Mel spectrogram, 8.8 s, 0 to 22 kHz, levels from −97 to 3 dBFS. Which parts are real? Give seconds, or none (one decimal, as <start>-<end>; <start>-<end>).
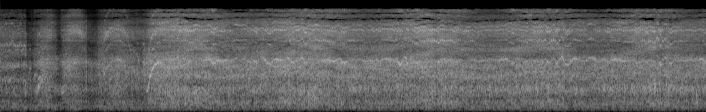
0.0-0.5; 1.3-8.8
